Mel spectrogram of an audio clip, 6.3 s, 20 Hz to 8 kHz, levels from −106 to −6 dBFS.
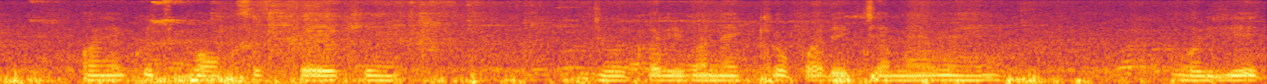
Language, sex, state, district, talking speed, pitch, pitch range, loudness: Hindi, female, Madhya Pradesh, Dhar, 160 wpm, 165 Hz, 160-170 Hz, -15 LUFS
